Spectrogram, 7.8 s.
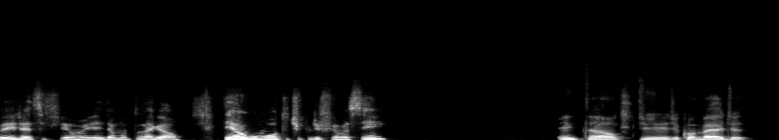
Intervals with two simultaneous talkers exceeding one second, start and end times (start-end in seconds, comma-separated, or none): none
